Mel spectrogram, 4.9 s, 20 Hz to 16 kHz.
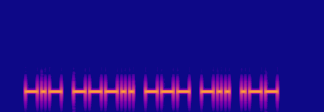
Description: Morse code, heard as a keyed tone, about 20 wpm, 700 Hz. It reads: K8ODW
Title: USA Call Signs - 5 Characters - Repeated 3x - 20wpm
